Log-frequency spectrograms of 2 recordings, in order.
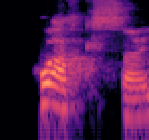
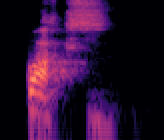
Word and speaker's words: Quarks: Quarks, yes, exactly. Quarks. Quarks. French way.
